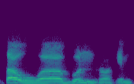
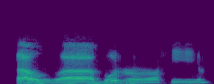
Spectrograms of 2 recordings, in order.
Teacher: Dibacanya tawwabur. Jadi idgham itu hukum tanwinnya dihilangkan, dimasukkan kemana? Ke ro ya, dileburkan. Jadi tawwabur, bukan tawwabun rohim, tapi tawwabur rohim.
